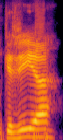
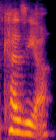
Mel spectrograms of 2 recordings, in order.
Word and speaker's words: Keziah: carry the correct spelling that's k-e-z-i-a-h pronounced at ask zia i'm doing this because when kazia makes it in the big time people would know how to properly uh pronounce your name is that correct kazia yes okay so i'm pronouncing it properly right at nine years old okay so i have been mispronouncing it all along oh my god kezia there you go so do we stress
